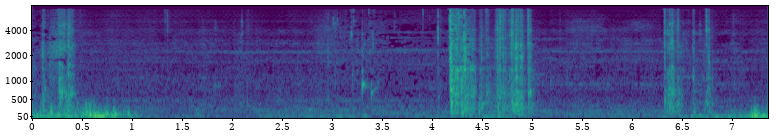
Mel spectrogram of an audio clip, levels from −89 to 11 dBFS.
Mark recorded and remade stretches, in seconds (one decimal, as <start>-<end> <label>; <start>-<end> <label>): 0.0-0.4 recorded; 0.4-3.0 remade; 3.0-4.4 recorded; 4.4-7.4 remade

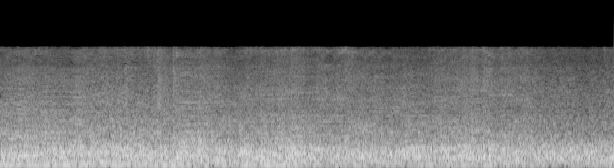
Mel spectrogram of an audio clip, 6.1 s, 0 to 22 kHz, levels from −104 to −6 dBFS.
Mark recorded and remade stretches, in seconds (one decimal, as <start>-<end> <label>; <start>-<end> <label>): 0.0-0.9 remade; 0.9-1.6 recorded; 1.6-5.3 remade; 5.3-6.1 recorded

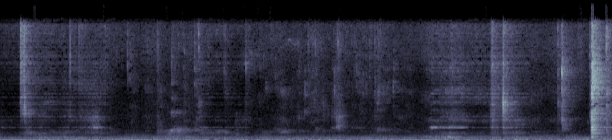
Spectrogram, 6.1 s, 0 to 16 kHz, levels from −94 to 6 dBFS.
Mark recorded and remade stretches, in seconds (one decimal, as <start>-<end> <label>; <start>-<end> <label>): 0.0-1.1 remade; 1.1-2.0 recorded; 2.0-2.5 remade; 2.5-4.3 recorded; 4.3-5.3 remade; 5.3-6.1 recorded

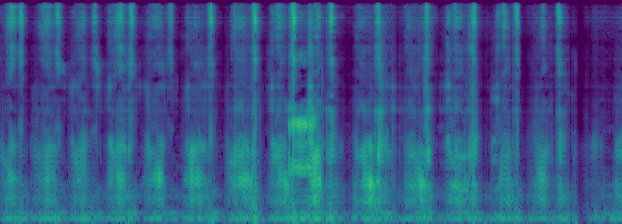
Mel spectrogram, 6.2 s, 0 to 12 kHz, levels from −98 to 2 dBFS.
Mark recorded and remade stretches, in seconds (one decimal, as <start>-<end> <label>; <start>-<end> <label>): 0.0-6.2 remade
